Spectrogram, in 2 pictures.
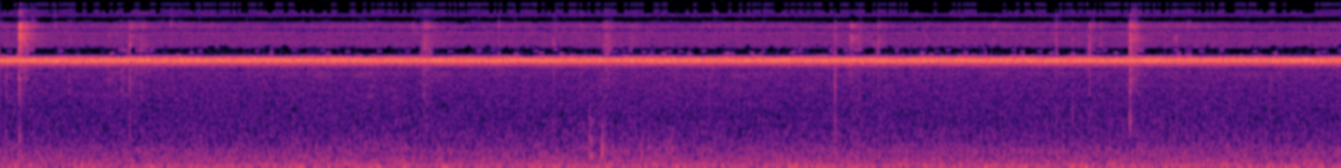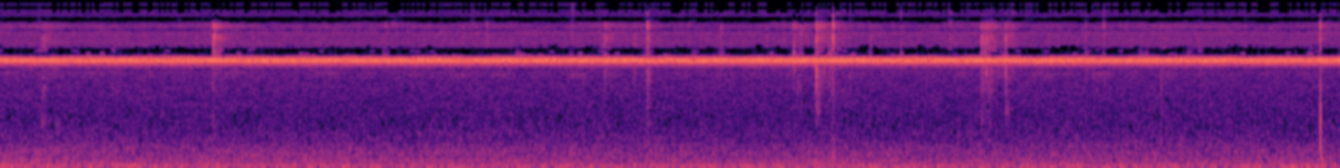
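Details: An unbroken high, ringing chorus of bell crickets continues for twenty seconds. Scattered crackling pops from a bonfire mix in, mainly toward the end, over a soft low fire rumble.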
